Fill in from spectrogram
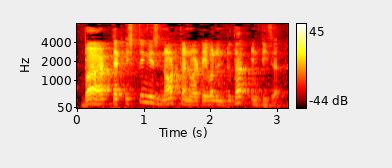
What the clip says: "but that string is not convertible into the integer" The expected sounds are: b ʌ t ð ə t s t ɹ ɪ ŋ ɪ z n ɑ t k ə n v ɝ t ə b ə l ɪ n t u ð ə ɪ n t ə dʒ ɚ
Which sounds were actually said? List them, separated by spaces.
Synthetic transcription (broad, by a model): b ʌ t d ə t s t ɪ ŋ ɪ z n ɑ t k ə n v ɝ t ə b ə l ɪ n t u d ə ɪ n t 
